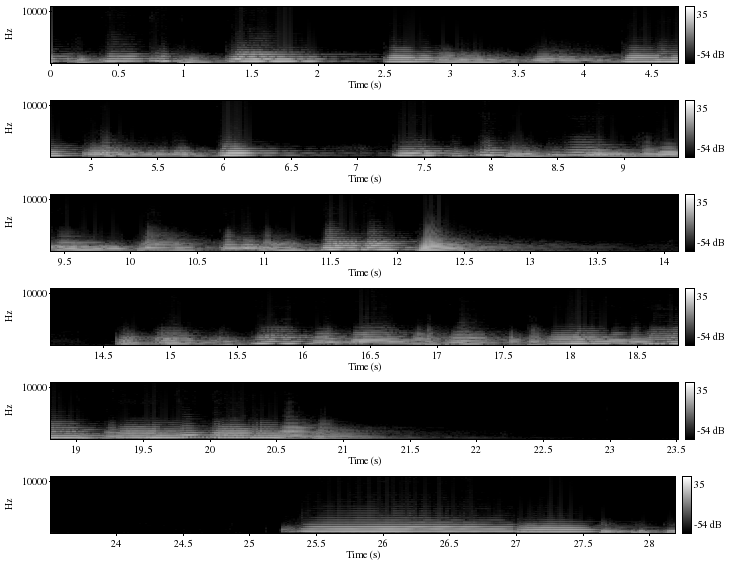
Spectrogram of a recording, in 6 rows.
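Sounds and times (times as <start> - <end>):
trombone: 0.0 - 6.6, 7.3 - 13.2, 14.6 - 21.3, 25.2 - 28.1.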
